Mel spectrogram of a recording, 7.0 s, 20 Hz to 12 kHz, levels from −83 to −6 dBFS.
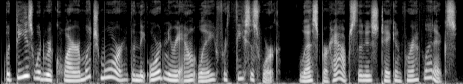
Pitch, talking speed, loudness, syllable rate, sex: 210 Hz, 175 wpm, -19 LUFS, 5.0 syllables/s, female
